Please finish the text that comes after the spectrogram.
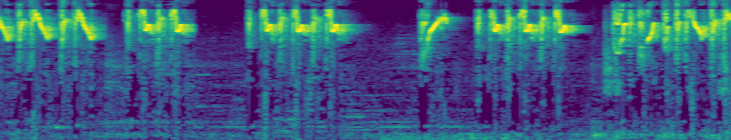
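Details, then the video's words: High-pitched sunbird lure call meant to attract birds, delivered as repeated fast chattering phrases of zigzag notes with occasional upslurred single chirps, short gaps between bursts, slight background hum. "SUARA PIKAT KOLIBRI NINJA"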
